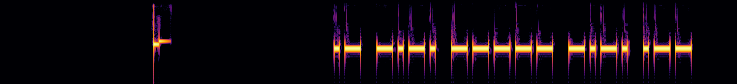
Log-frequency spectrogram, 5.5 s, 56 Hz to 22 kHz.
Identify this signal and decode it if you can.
Morse code, heard as a keyed tone, about 28 wpm, 700 Hz. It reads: AC0CW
